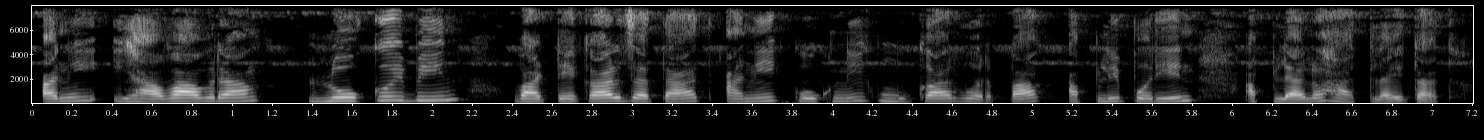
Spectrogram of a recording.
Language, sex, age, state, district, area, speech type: Goan Konkani, female, 30-45, Goa, Canacona, rural, spontaneous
